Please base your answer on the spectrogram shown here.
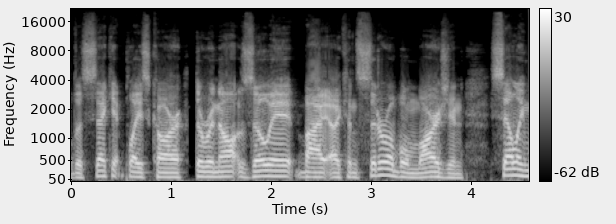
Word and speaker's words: Zoe: I believe it's Zoe, not Zoe. I think the E has a weird pronunciation at the end, but this is actually very popular in the EV market in Europe.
